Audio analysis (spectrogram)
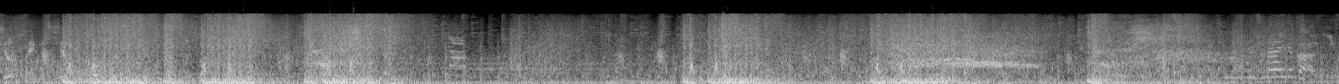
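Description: Gunfire in the video game Jak 2 comes as loud, dense bursts of shots and booming blasts, repeated in waves with short lulls between volleys.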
